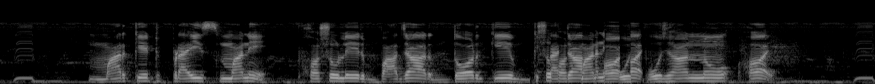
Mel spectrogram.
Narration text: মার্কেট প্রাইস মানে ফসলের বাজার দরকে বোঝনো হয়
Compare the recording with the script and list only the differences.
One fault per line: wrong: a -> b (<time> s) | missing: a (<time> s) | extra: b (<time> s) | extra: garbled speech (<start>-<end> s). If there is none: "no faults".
extra: garbled speech (5.3-6.4 s)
